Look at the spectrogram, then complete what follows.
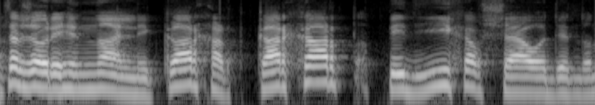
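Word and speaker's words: Carhartt: Кархарт. Кархарт. Ну, це, короче, така тема, друзі. Це Кархарт. Це Кархарт, друзі. Я вже сказав. Бачите, я правильно вимовляю.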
